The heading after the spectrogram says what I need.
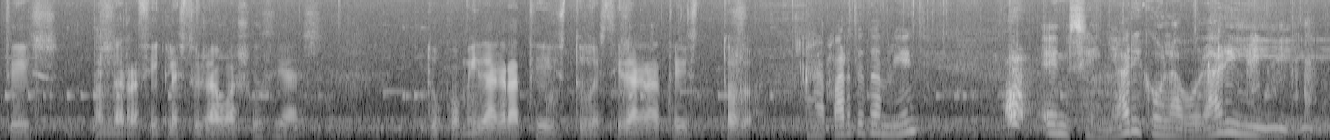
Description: A man and woman speak and wind blows lightly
